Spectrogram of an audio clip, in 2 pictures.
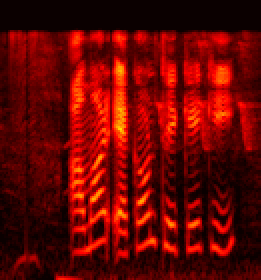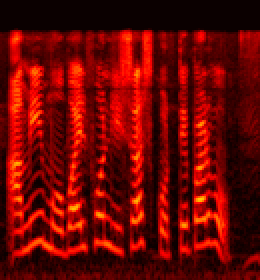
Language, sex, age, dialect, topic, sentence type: Bengali, female, 18-24, Rajbangshi, banking, question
